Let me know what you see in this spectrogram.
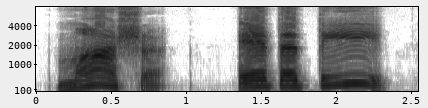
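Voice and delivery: glad, joyful, cried-out exclamation. A caller phoning the heroine: joyfully cried out. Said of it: "радостно вскрикнул голос".

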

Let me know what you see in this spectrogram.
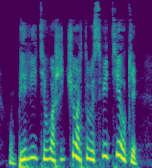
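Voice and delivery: irritated shout, very high-pitched. Narrator reads a character's outburst at people holding flashlights, irritable shout. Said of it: "раздраженно кричит он".

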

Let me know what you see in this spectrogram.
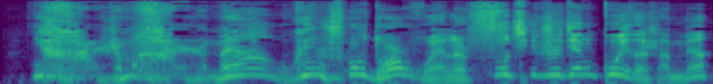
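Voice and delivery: high, wide, defensive voice.

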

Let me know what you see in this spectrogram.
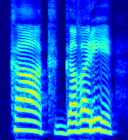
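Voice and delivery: demanding, impatient shout. Reading the narrator pressing the other speaker for how to catch the thief: impatient shout. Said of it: "нетерпеливо крикнул я".

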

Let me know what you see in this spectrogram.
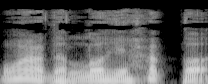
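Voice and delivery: ordinary delivery

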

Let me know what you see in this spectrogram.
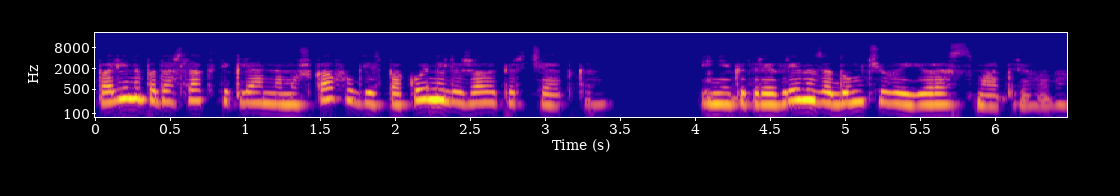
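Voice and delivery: ordinary delivery

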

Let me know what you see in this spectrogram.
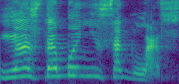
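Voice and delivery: angry, very high and loud voice. Narrator voicing the monkey answering the turtle, angry. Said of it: "рассердилась обезьяна".

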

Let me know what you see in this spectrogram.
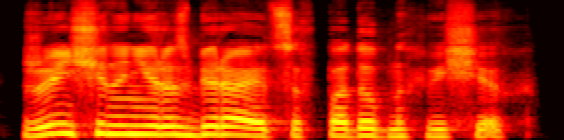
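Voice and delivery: ordinary delivery

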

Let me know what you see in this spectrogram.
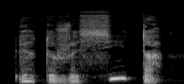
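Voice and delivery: abrupt, sudden swooping squeaky outburst. Reading a story aloud, she suddenly squeaks out who someone is; squeaking. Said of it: "Она вдруг пискнула".

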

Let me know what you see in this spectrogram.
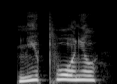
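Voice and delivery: sudden, very high, shrill, loud outcry. Steve reacts after Carly Beth snarls her demand at the boys; crying out. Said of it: "вскрикнул Стив".

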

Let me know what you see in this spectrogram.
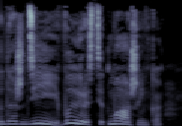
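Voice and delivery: ordinary delivery

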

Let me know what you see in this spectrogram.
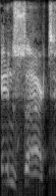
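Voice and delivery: acted, very high-pitched, fed-up, annoyed yell. Retelling how Thanos grabs Spider-Man in the film: imitating Thanos shouting. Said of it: "just shouts".

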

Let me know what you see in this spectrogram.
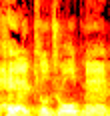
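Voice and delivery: usual speaking voice

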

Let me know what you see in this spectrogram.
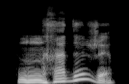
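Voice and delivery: mocking, derisive tone. A necromancer reacts as another guest joins the tea party, mocking. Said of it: "произнес некромант насмешливо".

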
